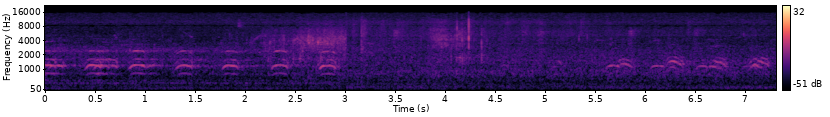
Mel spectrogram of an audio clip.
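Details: Carrion Crow parent birds with chicks, recorded on a cloudy day, 24 April 2022: a run of short arched cawing notes repeated about twice a second for three seconds, then a quieter cluster of similar notes after a pause, over steady low background rumble.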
